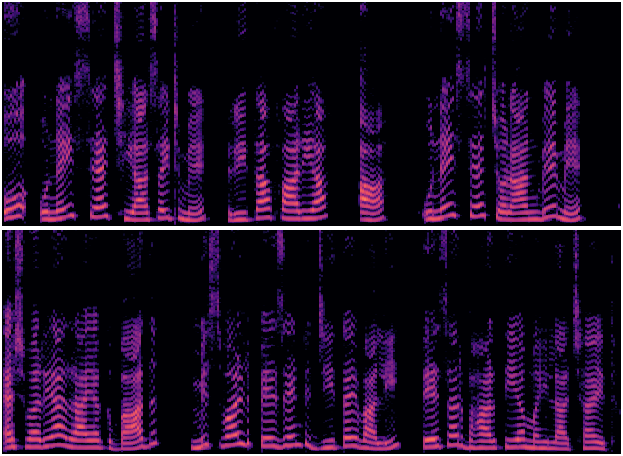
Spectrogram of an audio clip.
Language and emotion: Maithili, neutral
